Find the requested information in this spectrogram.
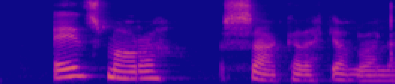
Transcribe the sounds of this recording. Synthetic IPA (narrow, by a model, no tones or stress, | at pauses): ejðsmaːwɾa | saːkaðɛhcɪalvajlɛ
